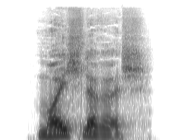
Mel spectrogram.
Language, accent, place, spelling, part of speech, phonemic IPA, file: German, Germany, Berlin, meuchlerisch, adjective, /ˈmɔɪ̯çləʁɪʃ/, De-meuchlerisch.ogg
- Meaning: 1. treacherous 2. murderous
